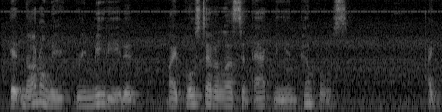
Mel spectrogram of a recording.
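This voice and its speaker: A woman's fairly low voice at a moderate pace, fairly even in intonation, with audible room echo. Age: 60s. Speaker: skincare product inventor. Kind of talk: product demonstration tutorial.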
